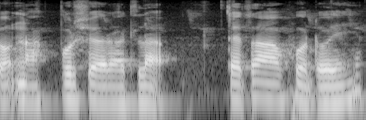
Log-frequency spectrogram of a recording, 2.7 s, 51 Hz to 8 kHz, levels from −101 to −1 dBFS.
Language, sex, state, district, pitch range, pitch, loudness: Marathi, male, Maharashtra, Solapur, 105-120 Hz, 110 Hz, -17 LUFS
